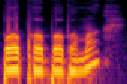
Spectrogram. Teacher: प फ ब भ म ये ओष से बोले जाते हैं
